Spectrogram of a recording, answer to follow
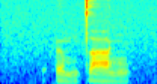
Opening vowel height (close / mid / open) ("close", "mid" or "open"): mid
